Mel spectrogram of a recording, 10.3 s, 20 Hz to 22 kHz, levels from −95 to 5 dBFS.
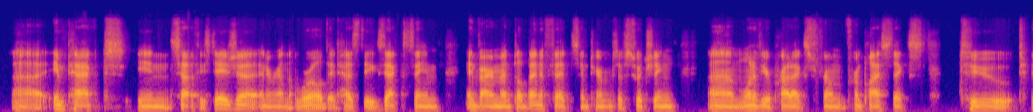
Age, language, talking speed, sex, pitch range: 20-39, English, 175 wpm, male, 90-110 Hz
